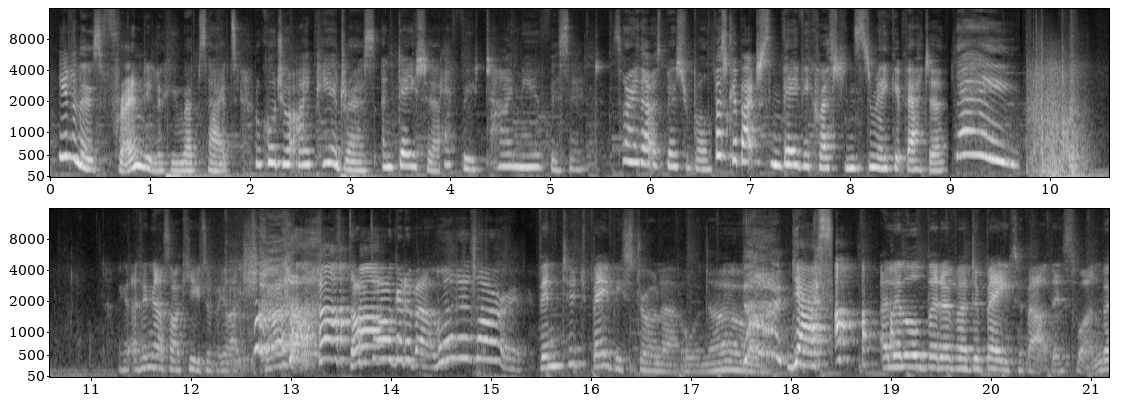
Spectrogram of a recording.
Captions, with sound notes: and even those friendly-looking websites record your IP address and data every time you visit. Sorry, that was miserable. Let's go back to some baby questions to make it better. Yay! (thuds) - I think that's our cue to be like, "Shut up, stop talking about Montessori." "Vintage baby stroller, or no?" - (gasps) Yes! (laughs) - A little bit of a debate about this one,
